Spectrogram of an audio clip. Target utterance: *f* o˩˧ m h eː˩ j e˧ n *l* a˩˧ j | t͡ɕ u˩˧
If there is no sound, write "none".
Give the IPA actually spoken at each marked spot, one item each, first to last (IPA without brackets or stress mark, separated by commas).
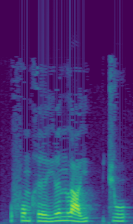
f, l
